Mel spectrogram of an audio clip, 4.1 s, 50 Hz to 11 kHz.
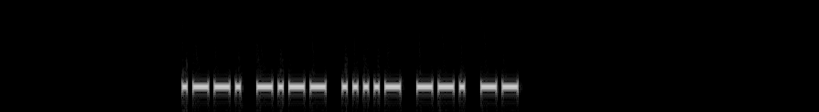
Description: Morse code, heard as a keyed tone, about 46 wpm, 700 Hz. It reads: PY4GM
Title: DXCC-100 Call Signs - 5 Characters - Repeated 3x - 45wpm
